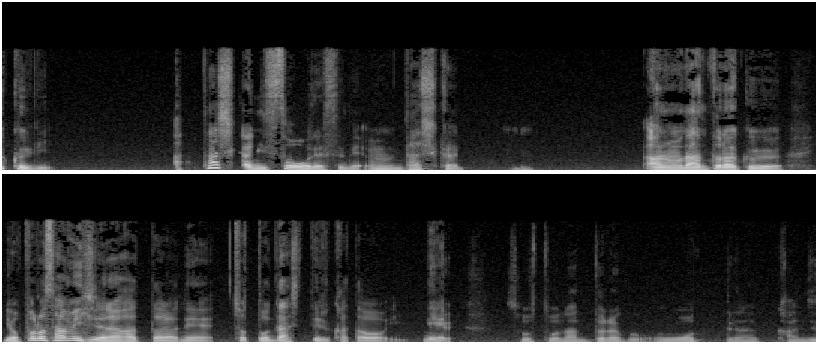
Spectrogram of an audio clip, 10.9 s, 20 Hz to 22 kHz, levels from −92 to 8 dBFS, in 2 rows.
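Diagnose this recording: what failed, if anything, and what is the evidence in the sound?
From the start to 8.37 s the speech runs hurried and raised in pitch, about three semitones high, then drops to its natural rate. This is a section at the wrong speed, 1.19 times too fast, likely from an edit or playback stage resampling against the wrong clock.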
